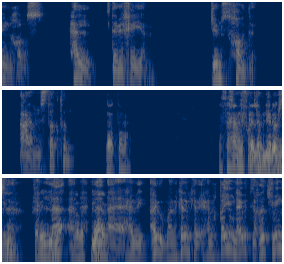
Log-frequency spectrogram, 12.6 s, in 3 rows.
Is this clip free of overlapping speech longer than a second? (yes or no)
no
